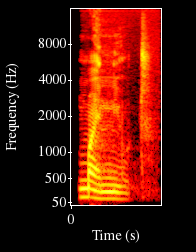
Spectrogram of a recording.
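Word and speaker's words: minute: अगला वर्ड है यहाँ पे माइन्यूट। अगला वर्ड है क्या? माइन्यूट। पहली बात तो ये मिनट नहीं, ये माइन्यूट है, ठीक है।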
